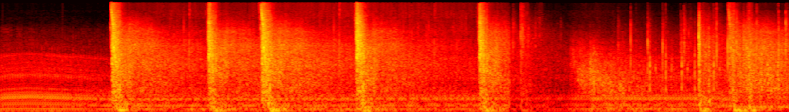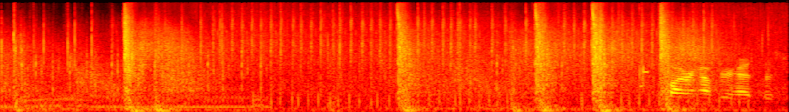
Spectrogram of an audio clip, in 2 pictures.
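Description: Gunfire going overhead in a combat exercise near white buildings: sharp, loud cracks, some single and some in quick bursts, over a steady drone and background voices.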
